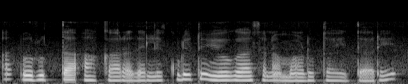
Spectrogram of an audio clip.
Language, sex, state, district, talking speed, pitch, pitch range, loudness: Kannada, female, Karnataka, Bangalore, 90 wpm, 195 Hz, 185-215 Hz, -16 LUFS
